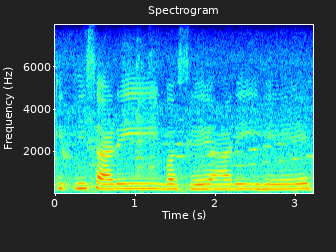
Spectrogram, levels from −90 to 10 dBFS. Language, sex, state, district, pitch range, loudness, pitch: Hindi, female, Gujarat, Gandhinagar, 215-235 Hz, -18 LUFS, 225 Hz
